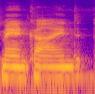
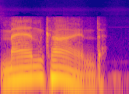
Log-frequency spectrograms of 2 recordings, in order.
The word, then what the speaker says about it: mankind: i was talking about here you can also stress the first syllable which i guess it wouldn't sound as silly as i made it this is what they have mankind or mankind so there you go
